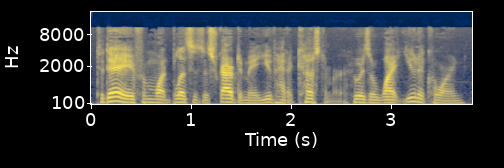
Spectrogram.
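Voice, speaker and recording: A level-headed storybook unicorn stallion, voiced by a man who speaks in a measured, firm tone of calm exasperation. His voice sits at an ordinary middle pitch. The sound is dry and close. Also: no room sound, lightly acted. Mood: serious. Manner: measured, firm, matter-of-fact. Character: calm, serious lavender unicorn stallion, investigator.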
